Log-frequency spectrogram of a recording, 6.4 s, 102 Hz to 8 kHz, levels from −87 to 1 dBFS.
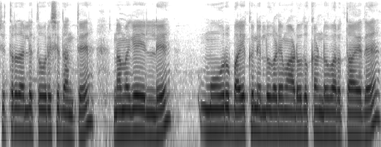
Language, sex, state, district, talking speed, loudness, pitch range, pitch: Kannada, male, Karnataka, Bidar, 105 wpm, -14 LUFS, 145-155 Hz, 150 Hz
